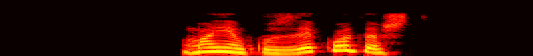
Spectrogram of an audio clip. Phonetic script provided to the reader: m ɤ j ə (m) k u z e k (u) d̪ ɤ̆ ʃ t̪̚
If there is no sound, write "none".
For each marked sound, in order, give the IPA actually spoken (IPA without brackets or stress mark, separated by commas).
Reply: m, o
